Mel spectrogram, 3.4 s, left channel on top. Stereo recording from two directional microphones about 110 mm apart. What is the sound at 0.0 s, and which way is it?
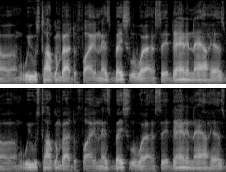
Speech, 30° right (ahead or behind).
